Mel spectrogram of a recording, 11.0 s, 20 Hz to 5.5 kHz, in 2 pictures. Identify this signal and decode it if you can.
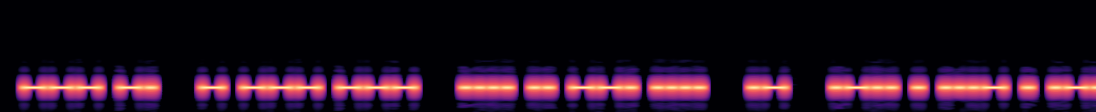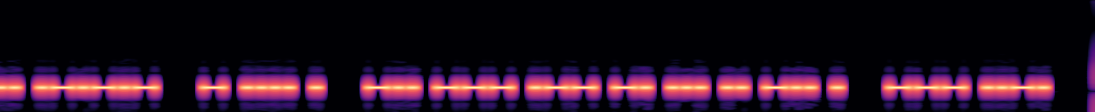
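Morse code, heard as a keyed tone, about 34 wpm, 600 Hz. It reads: ON TOO HIGH A LEVEL. THE DOWNSIDE OF
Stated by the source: Morse practice at 35 wpm from CW med Gnister, sending Ken Follett's novel Never in English.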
